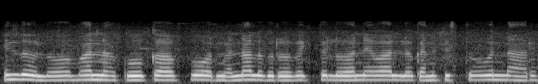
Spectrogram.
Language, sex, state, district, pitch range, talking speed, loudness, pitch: Telugu, female, Andhra Pradesh, Annamaya, 195-210 Hz, 110 wpm, -14 LUFS, 200 Hz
